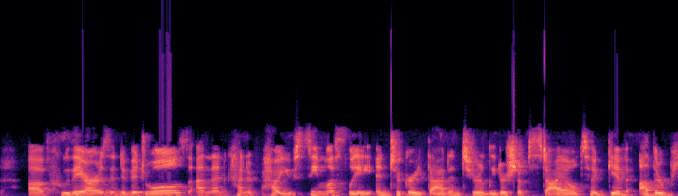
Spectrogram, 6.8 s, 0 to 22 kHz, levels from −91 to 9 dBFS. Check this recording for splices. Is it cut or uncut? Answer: uncut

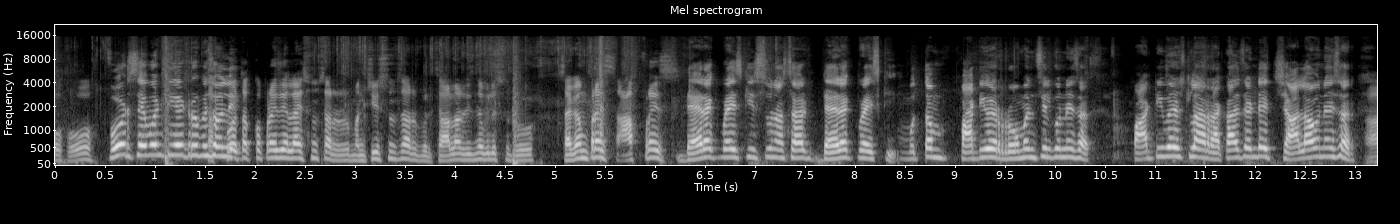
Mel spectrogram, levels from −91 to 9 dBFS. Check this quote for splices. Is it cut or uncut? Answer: cut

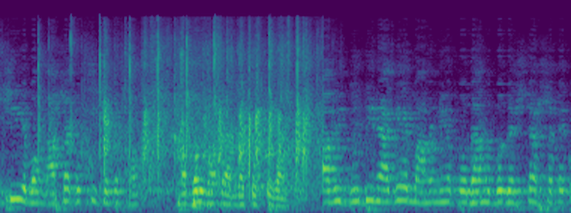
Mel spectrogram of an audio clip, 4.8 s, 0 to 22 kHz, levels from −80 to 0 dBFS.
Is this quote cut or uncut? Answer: cut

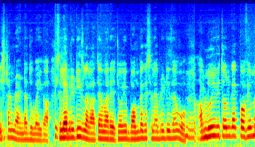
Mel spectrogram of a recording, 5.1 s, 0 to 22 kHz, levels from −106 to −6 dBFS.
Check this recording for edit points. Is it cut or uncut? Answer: cut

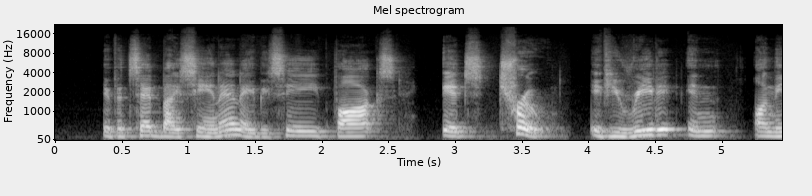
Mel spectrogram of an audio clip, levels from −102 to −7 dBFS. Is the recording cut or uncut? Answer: cut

